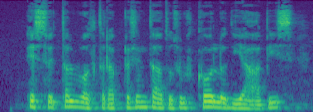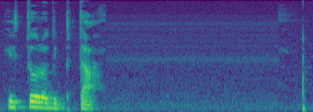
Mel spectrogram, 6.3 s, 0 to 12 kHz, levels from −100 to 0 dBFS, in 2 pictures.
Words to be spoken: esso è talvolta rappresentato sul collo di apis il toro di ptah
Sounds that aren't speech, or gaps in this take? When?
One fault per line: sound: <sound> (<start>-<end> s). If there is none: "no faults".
no faults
